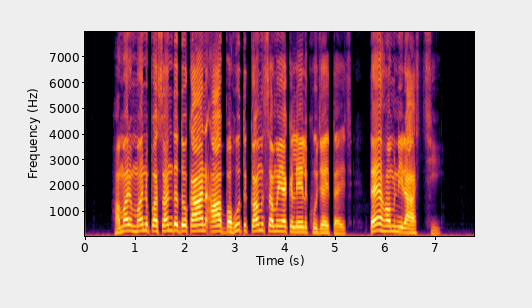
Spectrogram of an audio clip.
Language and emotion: Maithili, sad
